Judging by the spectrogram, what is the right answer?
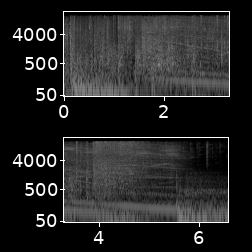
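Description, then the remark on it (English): A ceiling in a burning, smoke-filled building caves in with a loud, sustained crash, debris clattering and rumbling down amid long groaning creaks, ending with a heavy thud. Forceful, with no voices. “A crashing noise erupted over my head like the building was ripped in two. I looked up, just in time to see the ceiling cave in on me.”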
